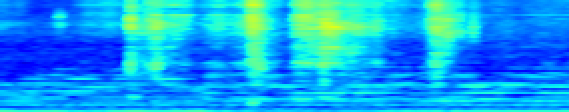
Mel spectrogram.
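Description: Plastic spice container being shaken over a bowl, several quick rattling shakes as onion powder is sprinkled out, over soft background music.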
